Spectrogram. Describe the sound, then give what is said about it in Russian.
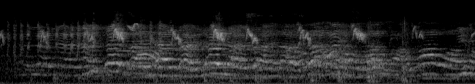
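Sparrows chirp steadily outside a window, a busy run of short, bright, repeated chirps overlapping one another, mixed with a continuous murmur of voices in the background. “Малина только пожала плечами, а воробьи за окном довольно чирикали.”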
